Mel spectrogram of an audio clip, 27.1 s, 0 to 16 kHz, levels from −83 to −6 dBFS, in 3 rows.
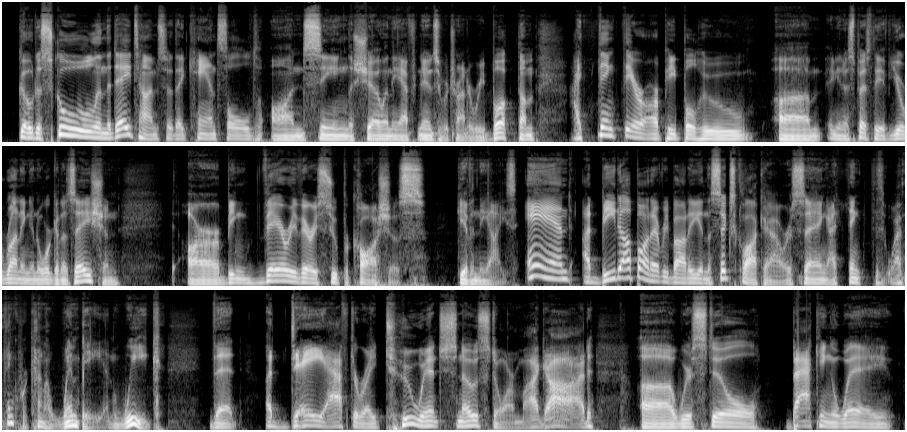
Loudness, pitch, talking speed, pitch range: -17 LUFS, 100 Hz, 180 wpm, 90-120 Hz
